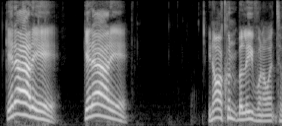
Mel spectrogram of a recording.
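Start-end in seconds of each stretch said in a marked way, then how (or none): 0.1-2.1 loud, high Italian-American movie wiseguy; Italian-American accent. Pretend. Streamer mimicking Philly old guys, loud Italian-American accent. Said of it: "talking like the, the Italian Americans in the film".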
